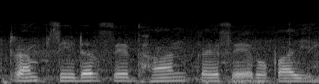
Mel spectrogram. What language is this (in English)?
Bhojpuri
